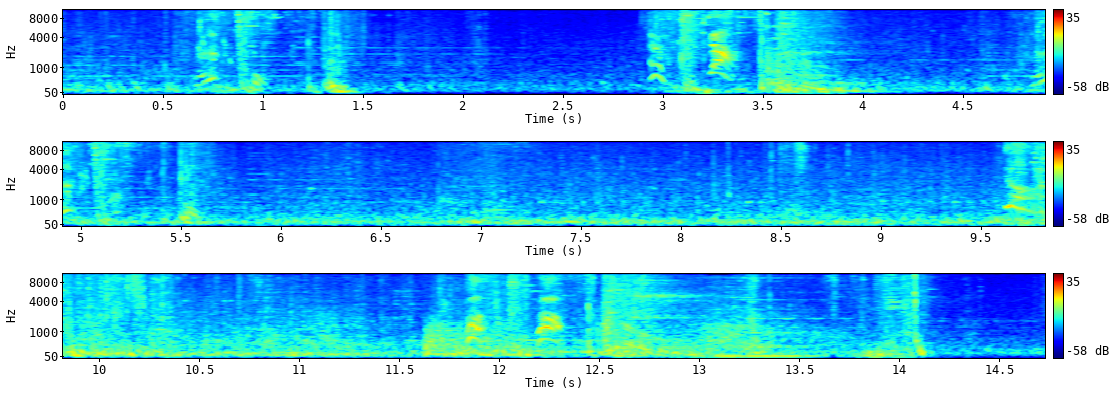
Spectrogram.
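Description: A heavy axe whooshes through the air and strikes with hard thuds.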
